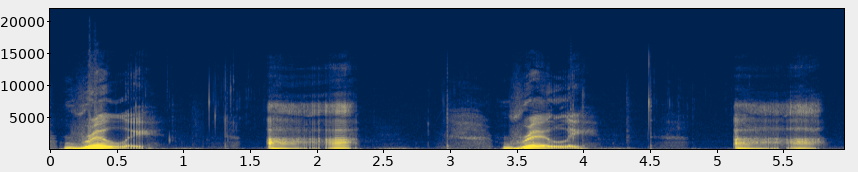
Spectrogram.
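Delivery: skeptical "Really?" dipping low then back; third tone dip. Shown as a demonstration. Teacher showing the dipping third tone as a skeptical really. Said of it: "the third tone is the dip. It's like a skeptical".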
